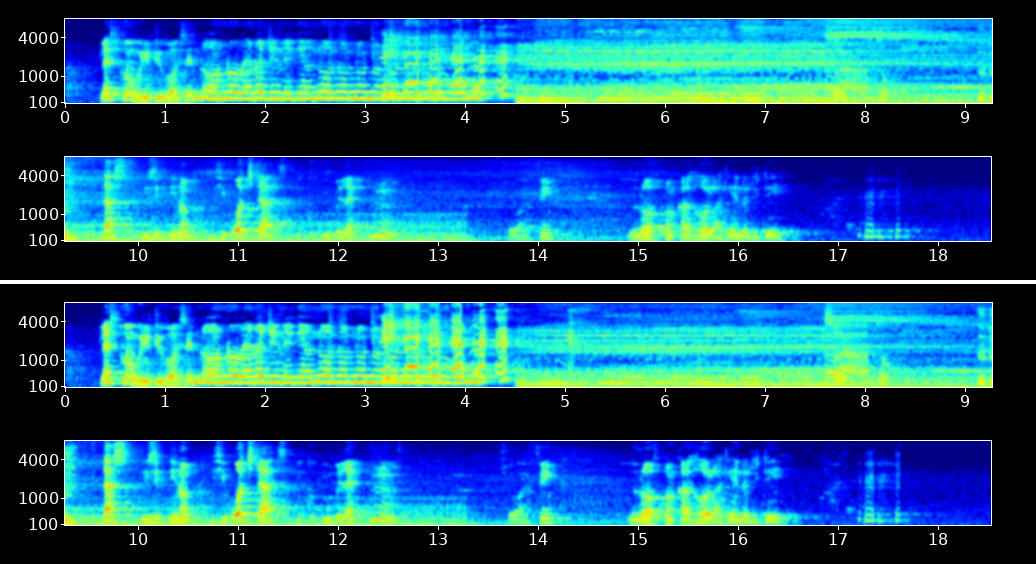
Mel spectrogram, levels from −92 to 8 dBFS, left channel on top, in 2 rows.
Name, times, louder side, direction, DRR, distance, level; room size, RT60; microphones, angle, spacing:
voice 1, 0.4-4.2 7.6-8.3 9.1-12.6 13.7-14.2 14.9-16.5, right 2 dB, 30° right, 8 dB, 0.9 m, -27 dB
voice 2, 3.2-4.5 4.9-5.3 7.6-8.1 17.3-17.6, right 5 dB, 75° right, 7 dB, 1.6 m, -26 dB
sound 1, 4.4-15.7, left 2 dB, 90° left, 7.1 m, -42 dB
sound 2, 4.5-13.3, left 1 dB, 20° left, 1.4 m, -30 dB
29.5 x 16.0 x 9.3 m, 1.2 s
head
